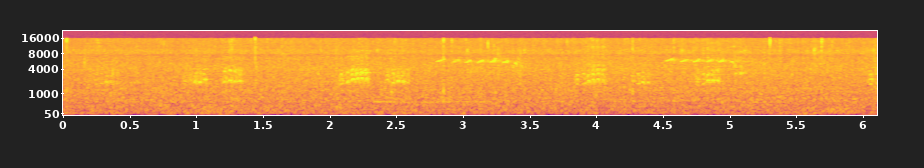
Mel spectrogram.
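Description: Faint birdsong: a short, high trill repeated about every two seconds, with scattered lower chirps in between, over a steady background hiss.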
